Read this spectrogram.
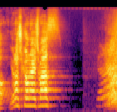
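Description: A young man calls out loudly and sharply.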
